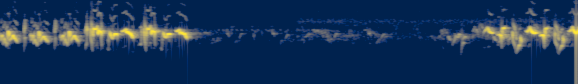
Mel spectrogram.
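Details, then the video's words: Lure sound of the sooty-headed bulbul, meant to draw birds in and to train caged singers: a two-second string of lively, rapid chirps, a quiet pause, then another energetic chirping burst. "pikat burung kutilang Bagus gacor ampuh"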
